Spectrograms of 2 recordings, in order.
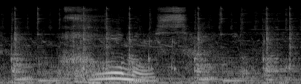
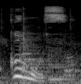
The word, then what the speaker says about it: hummus: You need to say it right, to eat it right. Hummus. Kumus. Lo. Hummus. Hummus. Ha, from the epiglottis.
